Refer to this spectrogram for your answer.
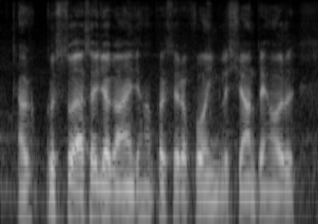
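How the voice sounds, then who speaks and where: At a moderate pace, a man with a fairly low pitch speaks in a fairly even tone. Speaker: vlogger. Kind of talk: casual chat. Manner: halting, many fillers and restarts.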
